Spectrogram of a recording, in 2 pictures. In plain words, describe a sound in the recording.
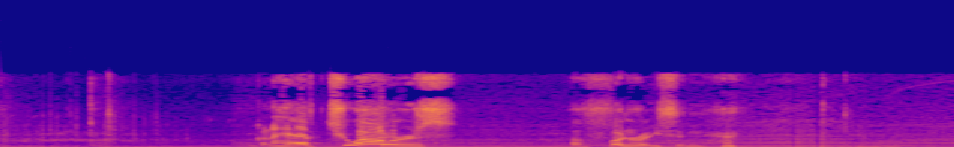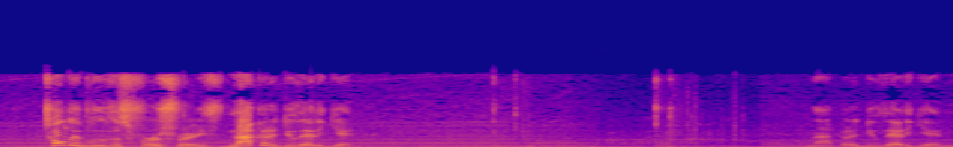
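A racing car engine roars, revving up and down through gear changes.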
